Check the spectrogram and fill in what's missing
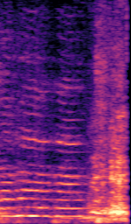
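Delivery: high, soft mimicked humming; self-satisfied mother. Mother takes in her friends' praise, quietly self-satisfied. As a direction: hum along softly like a mom accepting praise.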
